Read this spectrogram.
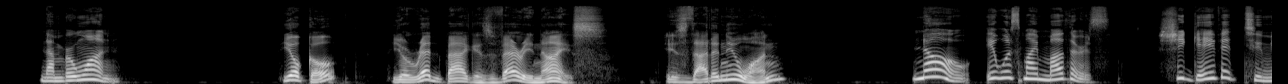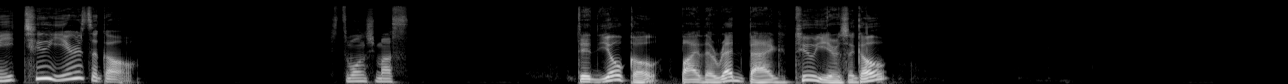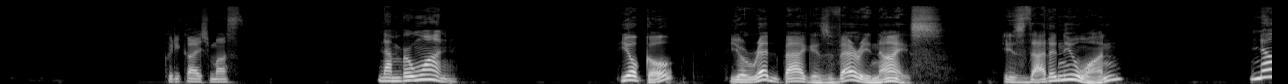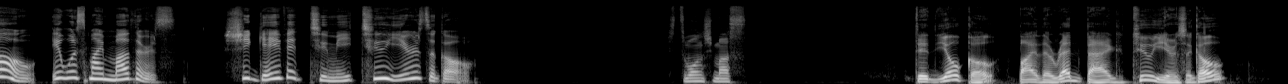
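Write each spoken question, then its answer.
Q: Did Yoko buy the red bag 2 years ago?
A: No, her mother gave it to her.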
